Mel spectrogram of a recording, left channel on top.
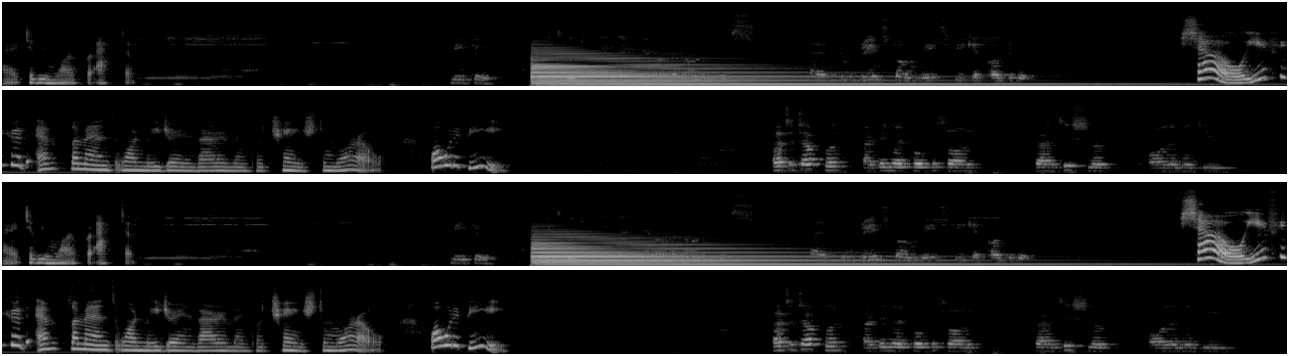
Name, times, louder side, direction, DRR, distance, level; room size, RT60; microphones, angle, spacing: voice 1, 0.0-1.3 11.8-17.9, right 2 dB, 35° right, 0.9 m, -32 dB
voice 2, 1.5-2.6 3.3-3.4 4.5-4.9 5.4-7.5 8.1-10.3 20.6-22.6 23.2-23.9 24.3-25.1, left 2 dB, 15° left, 4.5 m, -42 dB
sound 1, 5.3-11.3, equal, 85° left, 1.9 m, -32 dB
5.7 x 5.2 x 4.8 m
head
